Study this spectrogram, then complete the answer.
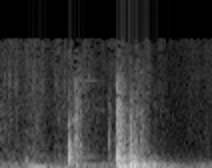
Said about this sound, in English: Would you shut the door?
